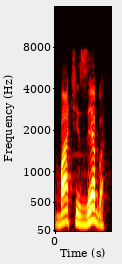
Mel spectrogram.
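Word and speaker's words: Bate-Seba: Davi com bate zeba é assim que pronuncia bate zeba que ele teve que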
